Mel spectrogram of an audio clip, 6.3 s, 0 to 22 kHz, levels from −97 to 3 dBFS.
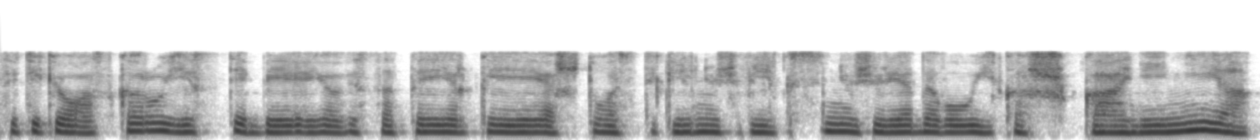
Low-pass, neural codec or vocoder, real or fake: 5.4 kHz; vocoder, 22.05 kHz, 80 mel bands, HiFi-GAN; fake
